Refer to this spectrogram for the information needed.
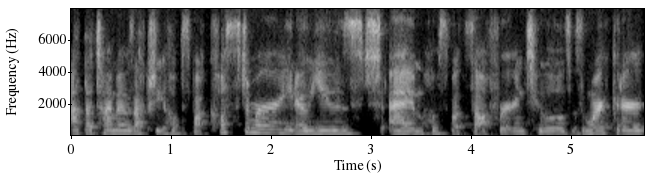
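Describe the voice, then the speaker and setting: In an Irish accent, the speaker talks at a moderate pace with fairly even intonation. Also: woman. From Ireland. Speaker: marketing manager. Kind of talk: webinar presentation.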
